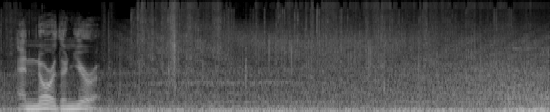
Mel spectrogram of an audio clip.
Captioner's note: wind howling and crackling ice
